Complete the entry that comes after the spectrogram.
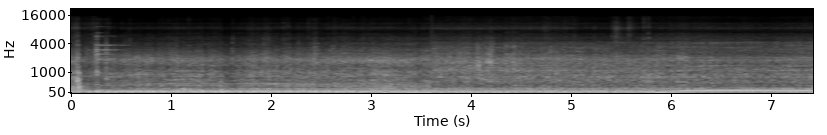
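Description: Engine of an off-road 4x4 running steadily during a tow recovery through mud. Its note steps up about six seconds in. A sharp knock comes right at the start.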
